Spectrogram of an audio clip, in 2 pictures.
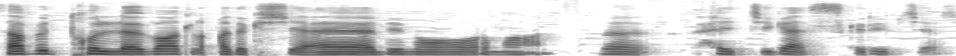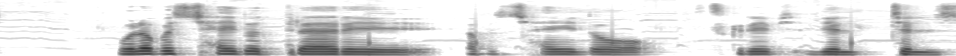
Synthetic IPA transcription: sæfid̪xʊləlʕbæd̪ˤlqɑd̪ækə̥ʃḭʕad̪inoɾˤmal | mæ | ħajt̪ːiɡaʕd̪skɾibt̪æ̰t̪ | wlæbæt̪ħid̪ud̪ɾæɾilæbætt̪ħijd̪u | skɾibt̪d̪jælət̪ːəl

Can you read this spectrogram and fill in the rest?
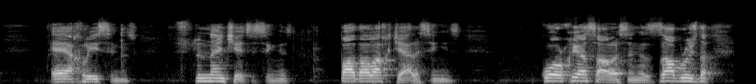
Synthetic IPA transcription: æjɑχlˠɯjɯsɯŋɯz̥ | yst̪ynd̪æncʰet͡ʃʰiɾsiŋiz̥ | b̥ɑd̪ɑlˠɑχɟælisiŋiz̥ | ɡ̥o̞ɾχujɑsɑlˠɯɾsɯŋɯzːɑblˠuʒd̪ɑ

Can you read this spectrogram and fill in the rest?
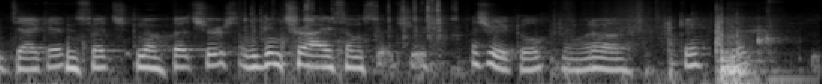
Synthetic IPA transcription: d͡ʒækɪtə̃nswɪt͡ʃnowɪt͡ʃə˞z̥wiɡə̃ntʰɹ̥aɪsʌ̃mswɪ̰t͡ʃə˞z̥ | æsɹilˠikulˠnowʌɾəbaʊtɪtokʰe

